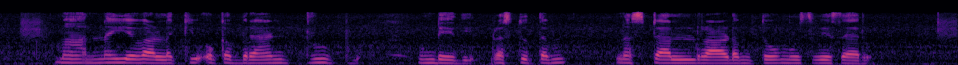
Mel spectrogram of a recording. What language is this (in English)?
Telugu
